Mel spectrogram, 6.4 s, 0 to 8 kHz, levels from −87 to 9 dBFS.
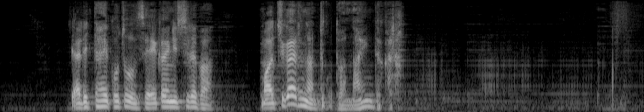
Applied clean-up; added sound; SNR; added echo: neural separator model SepFormer DNS4.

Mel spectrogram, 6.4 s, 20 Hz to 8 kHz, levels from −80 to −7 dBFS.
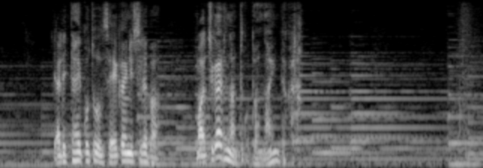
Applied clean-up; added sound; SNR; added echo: none; none; none; none.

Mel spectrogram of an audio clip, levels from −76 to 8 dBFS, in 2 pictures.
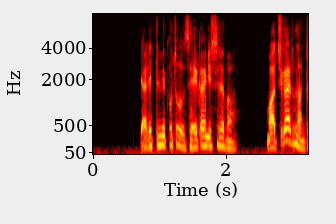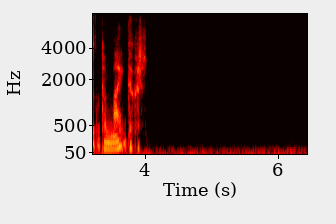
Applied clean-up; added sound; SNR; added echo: neural diffusion model UNIVERSE++.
